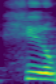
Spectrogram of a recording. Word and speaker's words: Cheiro: तो यानी कीरो की पद्धति का नाम है, कुछ लोग कीरो बोलते हैं, शीरो बोलते हैं। उच्चारण का अंतर समझिए। पाश्चात्य का नाम होने के कारण उच्चारण के दोष हो सकते हैं। कहिए आप कीरो या शीरो, कोई भी हो।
